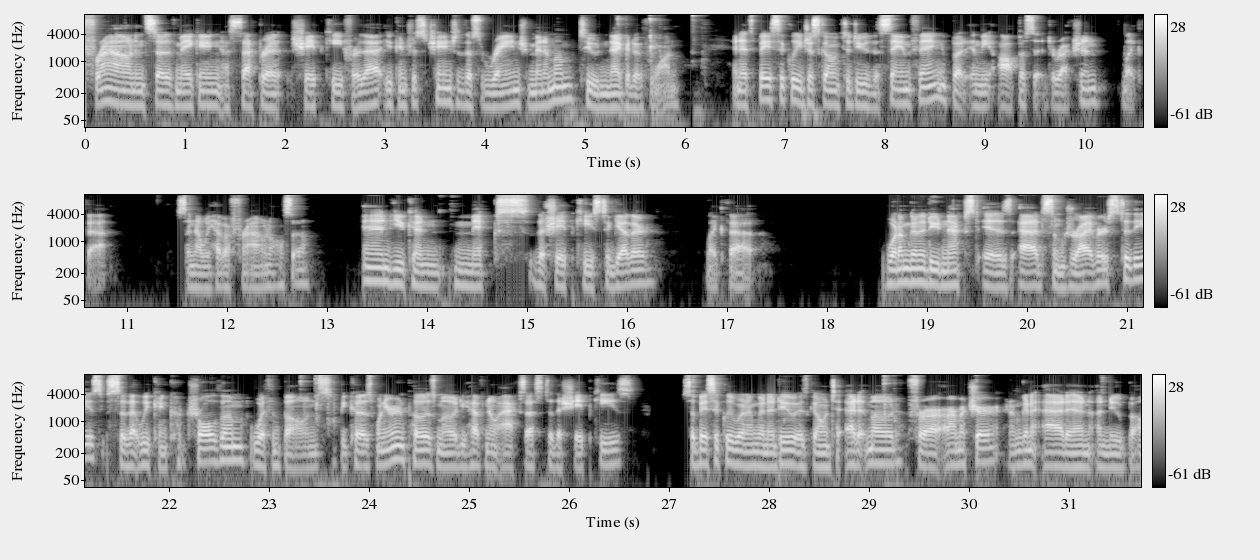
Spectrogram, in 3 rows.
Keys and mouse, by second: 4.7-6.7 drag, 7.8-13.2 drag, 13.5 click, 15.0 click, 16.3-18.4 drag, 22.3 click, 23.5 ctrl+Tab, 26.8 KP_3, 27.4-28.1 shift+middle drag, 29.2 Tab, 30.2 shift+click.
